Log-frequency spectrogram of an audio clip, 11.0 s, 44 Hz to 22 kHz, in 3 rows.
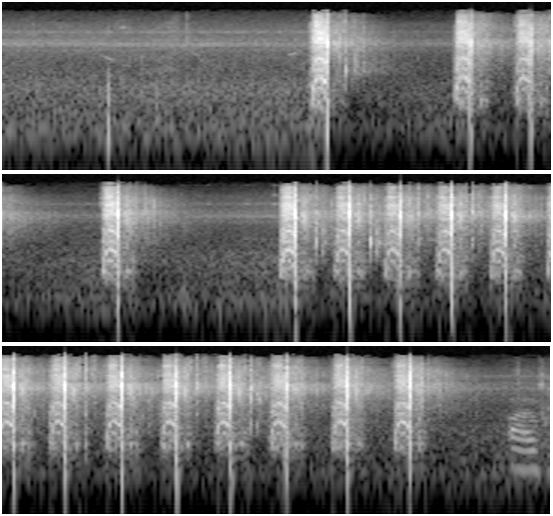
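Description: Airsoft MP5 electric gun firing single shots on semi-automatic, each a sharp crack: four spaced shots, then from about five and a half seconds in a steady string at about three shots a second.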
